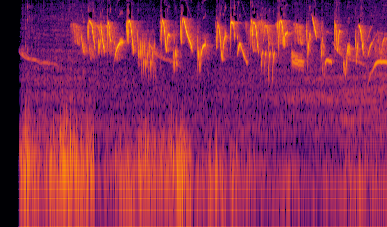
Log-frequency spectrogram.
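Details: Yellow-fronted canary in full, rolling song, used to provoke and tutor other cage birds: a fast, unbroken run of high chirps, trills and rising whistled slurs, with low rumbling background noise.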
